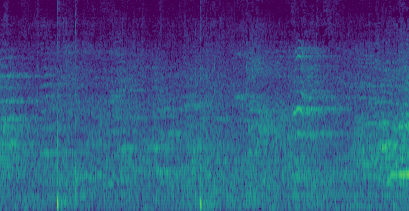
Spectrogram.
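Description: Futsal ball being kicked and struck on a hard indoor court: sharp thuds about a second in, again just after, and around four seconds. Children's voices and shouts from players and spectators run underneath.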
